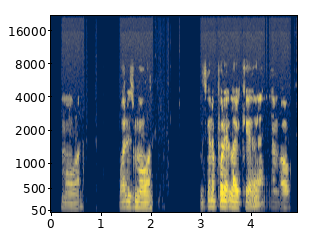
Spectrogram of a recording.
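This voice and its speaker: In a non-native accent, a man speaks at a moderate pace with big swings in loudness, the sound dry and close with no echo. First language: not English. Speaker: software developer. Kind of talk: screen-recorded coding session.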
